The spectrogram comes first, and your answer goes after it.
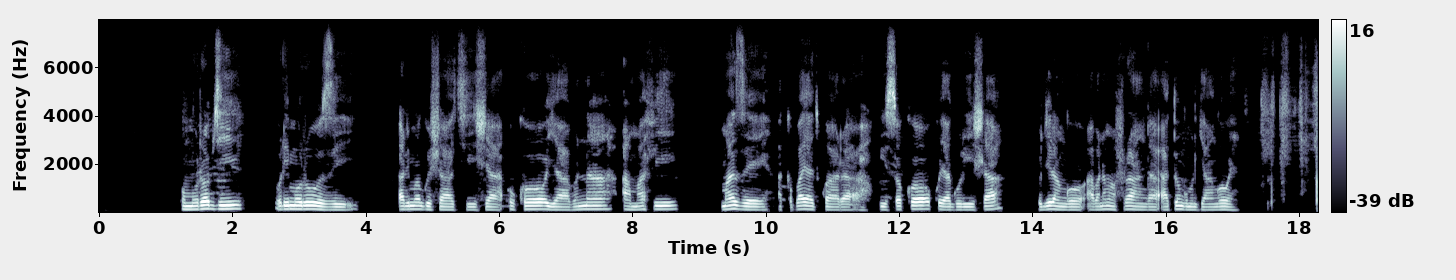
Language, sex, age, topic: Kinyarwanda, male, 18-24, agriculture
